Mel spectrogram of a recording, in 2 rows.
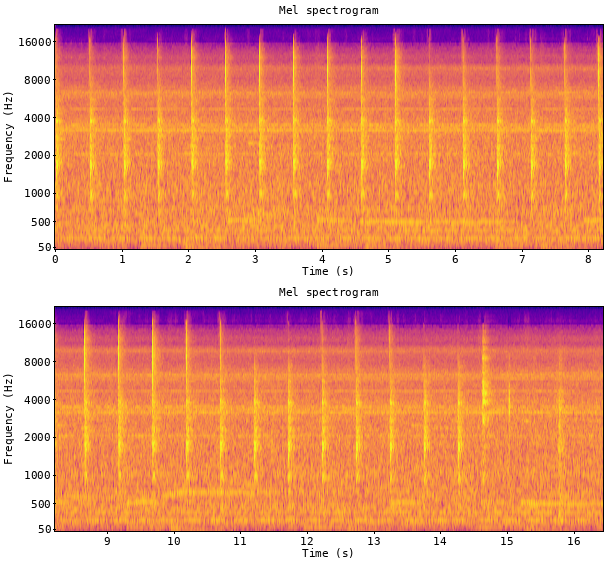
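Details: Laser tattoo removal with red ink deferred to the next visit. A laser tattoo removal device fires sharp clicking pulses at about 39 a minute over a steady machine hum.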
